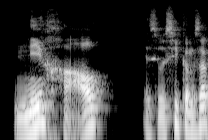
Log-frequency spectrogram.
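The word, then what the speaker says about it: 你好: deux au troisième ton, alors le premier ni va passer au deuxième ton. Et donc on ne dit pas ni hao mais on dit ni hao et c'est aussi comme ça qu'on se salue.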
